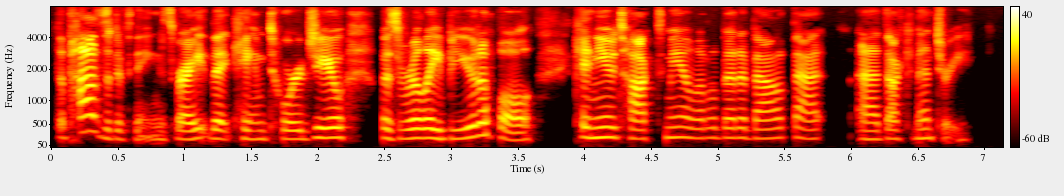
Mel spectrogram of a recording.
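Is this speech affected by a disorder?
No.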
